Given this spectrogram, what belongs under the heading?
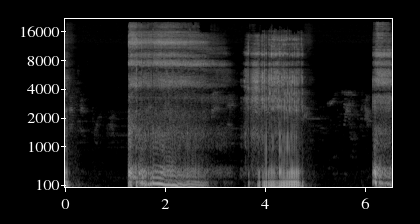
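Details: A 9-month-old "big baby" sleeps comfortably in a contorted position and snores with a vibrating sound: two loud, deep, rattling snores with quiet gaps between breaths, and a third starting at the end.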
